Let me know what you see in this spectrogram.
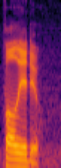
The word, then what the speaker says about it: Folie à Deux: Folie à Deux. – Yep, Folie à Deux.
